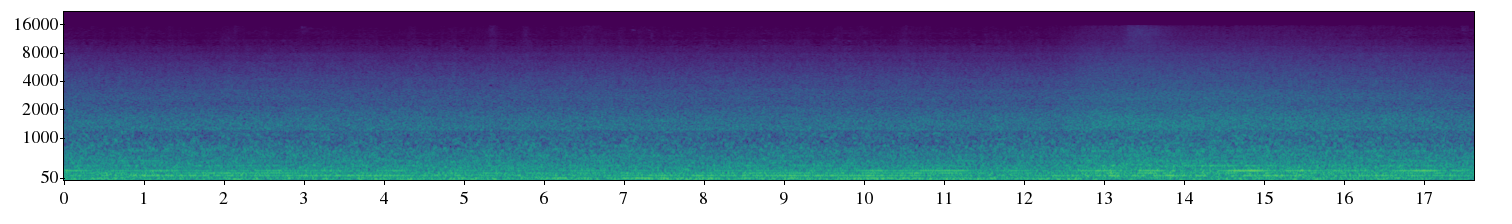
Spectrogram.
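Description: Electric commuter train at a station platform, a steady low mechanical hum with noise over it that swells a little past the middle.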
